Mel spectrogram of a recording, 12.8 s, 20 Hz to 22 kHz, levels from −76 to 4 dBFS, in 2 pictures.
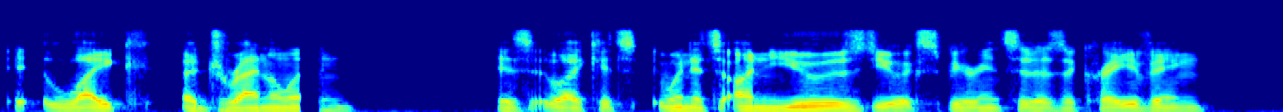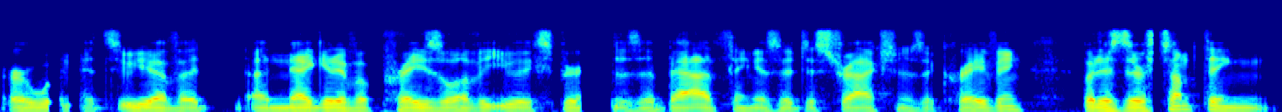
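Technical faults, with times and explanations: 1.49–1.75 s, 6.65–6.89 s, 9.31–9.59 s, 12.17–12.24 s: lost AMR speech frames. The decoder repeats the last good pitch and vocal tract settings at falling gain, so speech smears and fades. At 6.65 s the gaps are scattered and give brief dips or warble. Spectrogram: frozen, dimming harmonics. Waveform: shrinking envelope.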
